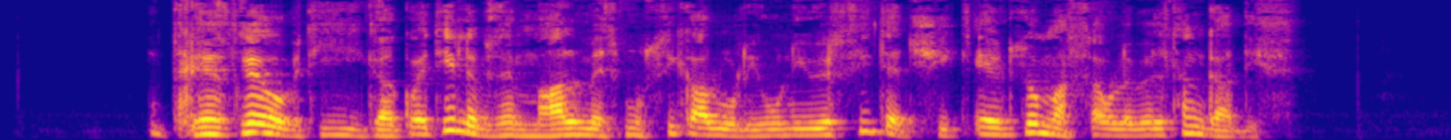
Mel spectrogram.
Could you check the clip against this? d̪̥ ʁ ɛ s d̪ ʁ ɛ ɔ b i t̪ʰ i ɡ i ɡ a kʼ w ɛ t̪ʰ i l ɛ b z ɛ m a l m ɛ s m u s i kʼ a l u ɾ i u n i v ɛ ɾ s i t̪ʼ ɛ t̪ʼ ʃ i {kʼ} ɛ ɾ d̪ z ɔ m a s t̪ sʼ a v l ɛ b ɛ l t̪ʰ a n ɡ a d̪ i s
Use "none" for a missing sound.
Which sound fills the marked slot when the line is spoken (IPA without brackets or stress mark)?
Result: kʼ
